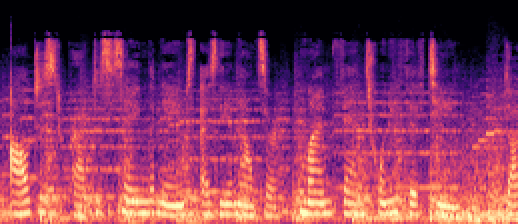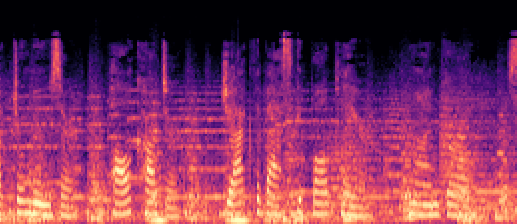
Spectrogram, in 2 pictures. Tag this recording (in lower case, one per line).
speech
music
